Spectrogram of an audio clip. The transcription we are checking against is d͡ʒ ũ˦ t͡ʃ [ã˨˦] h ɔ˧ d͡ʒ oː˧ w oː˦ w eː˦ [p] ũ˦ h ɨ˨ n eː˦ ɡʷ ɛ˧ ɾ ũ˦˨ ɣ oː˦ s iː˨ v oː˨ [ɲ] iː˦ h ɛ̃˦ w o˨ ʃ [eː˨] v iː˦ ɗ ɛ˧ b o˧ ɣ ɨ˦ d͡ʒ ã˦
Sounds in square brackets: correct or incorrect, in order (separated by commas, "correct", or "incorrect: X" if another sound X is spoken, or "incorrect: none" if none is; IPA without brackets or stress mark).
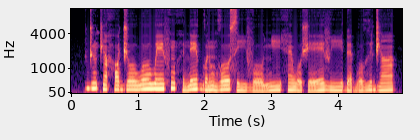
incorrect: ã˧, incorrect: f, correct, incorrect: eː˨˦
